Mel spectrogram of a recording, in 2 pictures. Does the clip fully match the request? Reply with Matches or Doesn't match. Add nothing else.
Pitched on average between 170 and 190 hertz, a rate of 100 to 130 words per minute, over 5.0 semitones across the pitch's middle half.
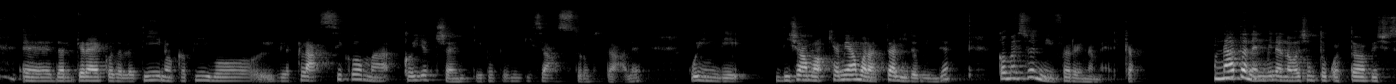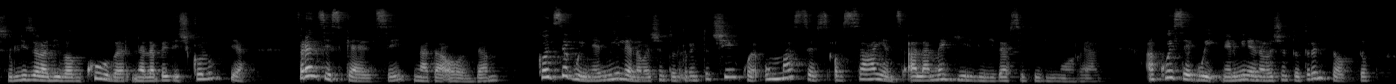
Matches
